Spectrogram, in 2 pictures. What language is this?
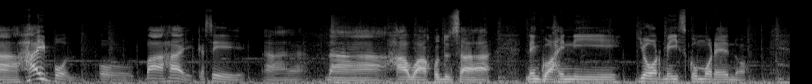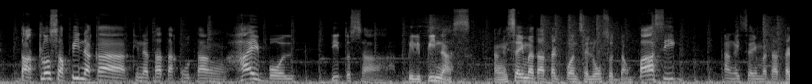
Filipino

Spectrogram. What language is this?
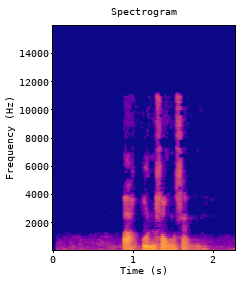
Cantonese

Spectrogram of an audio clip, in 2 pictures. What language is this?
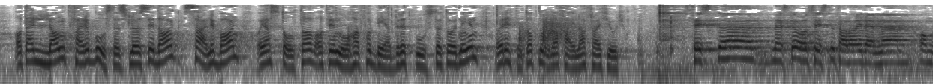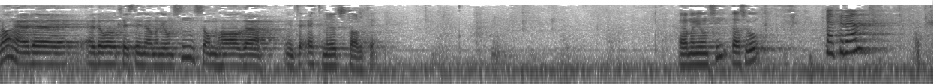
Norwegian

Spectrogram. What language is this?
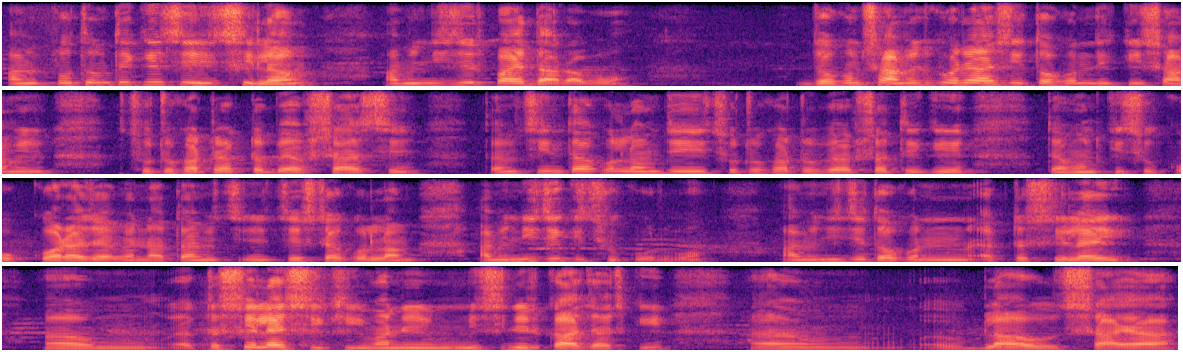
Bangla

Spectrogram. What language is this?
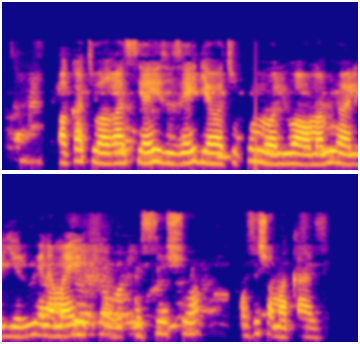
Swahili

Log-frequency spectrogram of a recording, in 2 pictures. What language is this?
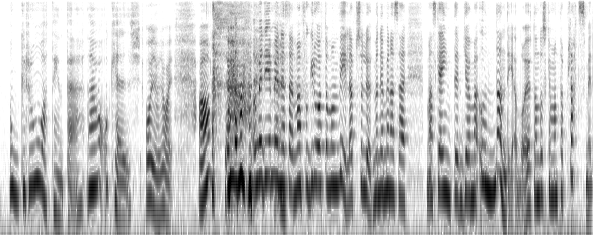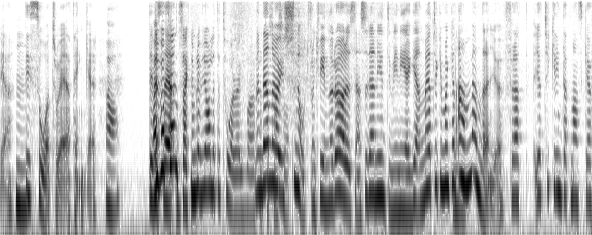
Swedish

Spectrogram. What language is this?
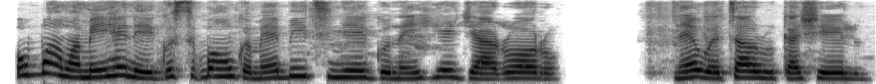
Igbo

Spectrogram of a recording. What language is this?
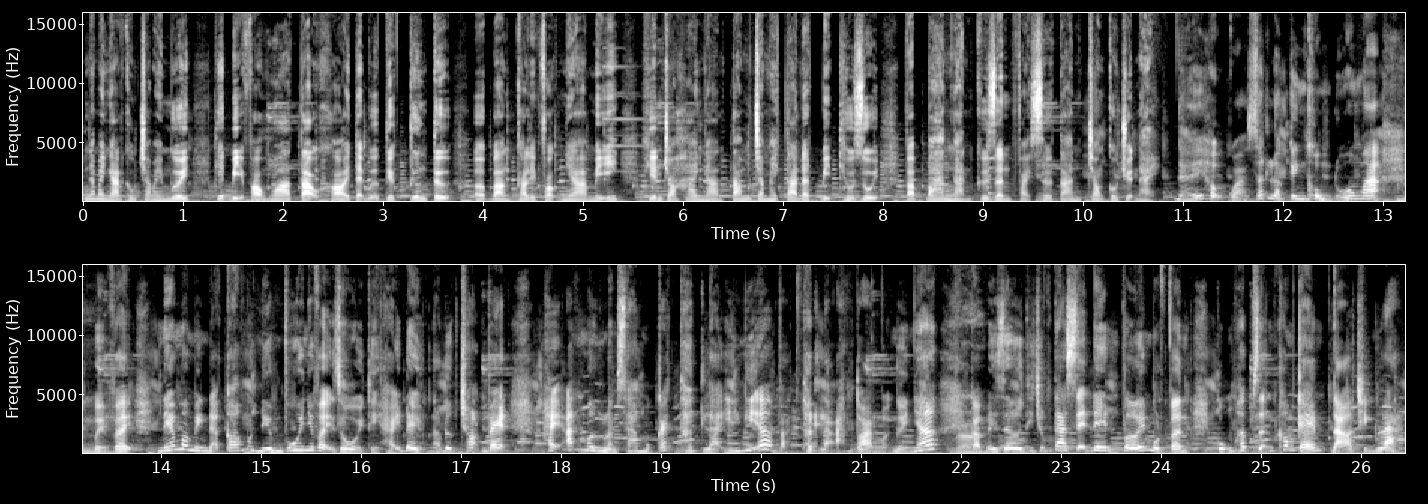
Vietnamese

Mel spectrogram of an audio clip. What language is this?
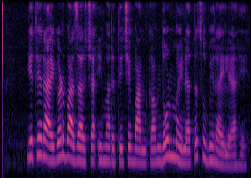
Marathi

